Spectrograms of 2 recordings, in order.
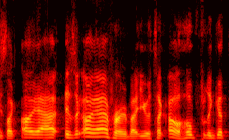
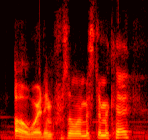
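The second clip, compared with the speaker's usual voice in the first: ordinary talk, nothing marked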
